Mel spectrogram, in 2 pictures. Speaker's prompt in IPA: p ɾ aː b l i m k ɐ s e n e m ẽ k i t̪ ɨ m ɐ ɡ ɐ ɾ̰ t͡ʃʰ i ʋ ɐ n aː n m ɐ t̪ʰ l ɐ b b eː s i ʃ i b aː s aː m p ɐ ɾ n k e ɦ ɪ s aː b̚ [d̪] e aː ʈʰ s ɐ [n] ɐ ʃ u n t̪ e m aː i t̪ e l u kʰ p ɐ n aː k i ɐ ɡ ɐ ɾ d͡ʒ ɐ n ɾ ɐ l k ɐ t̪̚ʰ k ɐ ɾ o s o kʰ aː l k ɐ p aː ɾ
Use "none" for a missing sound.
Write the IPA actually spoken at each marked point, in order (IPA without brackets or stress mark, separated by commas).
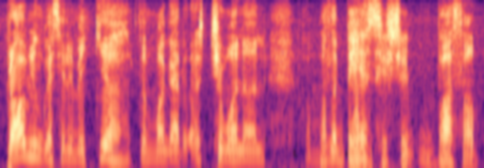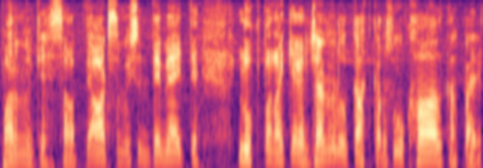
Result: t̪, m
